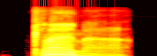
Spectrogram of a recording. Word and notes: planar: British English

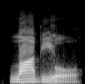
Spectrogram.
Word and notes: lobule: American English

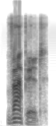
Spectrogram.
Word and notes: vapid: British English

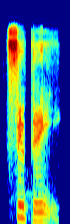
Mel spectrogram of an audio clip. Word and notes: frippery: Indian

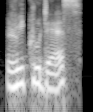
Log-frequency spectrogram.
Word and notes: recrudesce: Indian

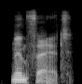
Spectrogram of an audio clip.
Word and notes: nymphet: British English

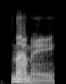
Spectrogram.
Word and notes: mammy: British English

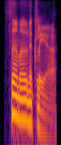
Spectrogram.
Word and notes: thermonuclear: British English

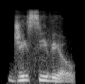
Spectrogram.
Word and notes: GCVO: Indian

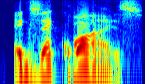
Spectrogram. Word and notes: exequies: American English

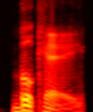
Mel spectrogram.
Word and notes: bouquet: British English

